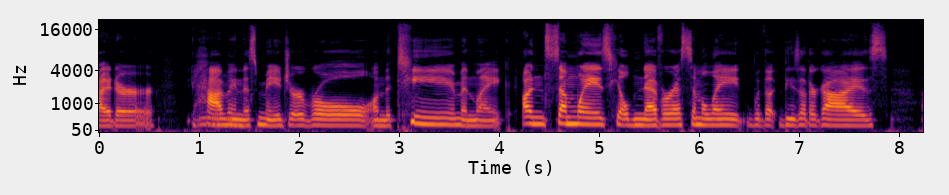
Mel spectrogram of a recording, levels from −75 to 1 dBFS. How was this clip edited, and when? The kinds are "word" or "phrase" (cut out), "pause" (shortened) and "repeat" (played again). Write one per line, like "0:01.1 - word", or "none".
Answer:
0:04.2 - pause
